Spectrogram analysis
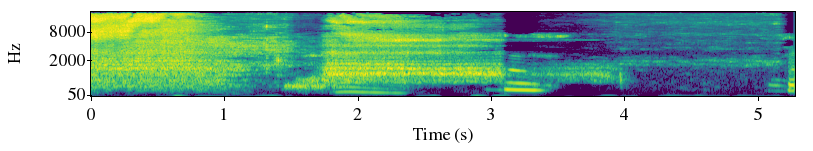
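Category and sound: human body sound, yawning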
